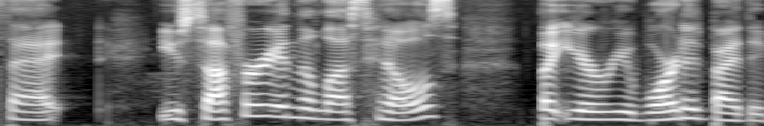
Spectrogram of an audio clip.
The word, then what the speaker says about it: Loess: Luss Hills, which, fun fact, it's spelled Loess. That's right. How is it pronounced? I say Luss Hills.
